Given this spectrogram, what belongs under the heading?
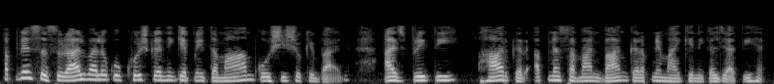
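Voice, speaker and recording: A woman's voice: on the low side, moderate pace, dry recording, dull audio. Woman narrating a dramatic story.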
